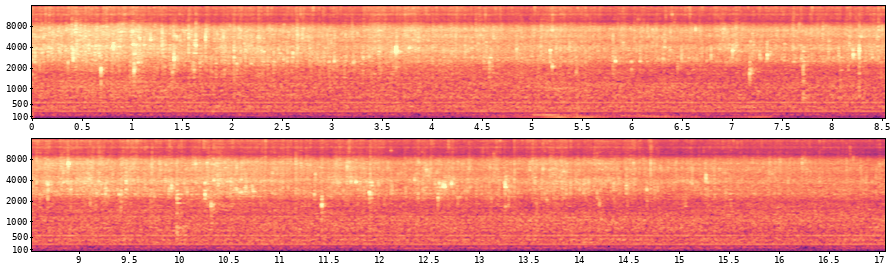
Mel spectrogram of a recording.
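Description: Eggplant pieces shallow-frying in hot oil in a nonstick pan: a steady sizzle with scattered crackles and pops, easing off a little toward the end.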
